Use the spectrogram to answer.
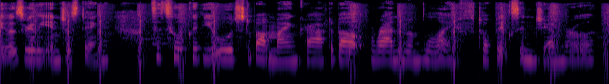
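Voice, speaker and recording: Noticeable background noise runs under a woman's voice. She speaks at a moderate pace with a fairly high pitch. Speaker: gaming youtuber. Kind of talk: voiceover tutorial.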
